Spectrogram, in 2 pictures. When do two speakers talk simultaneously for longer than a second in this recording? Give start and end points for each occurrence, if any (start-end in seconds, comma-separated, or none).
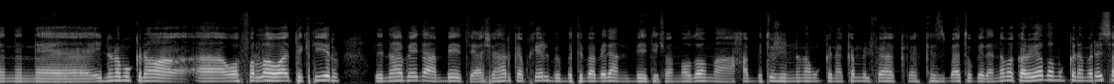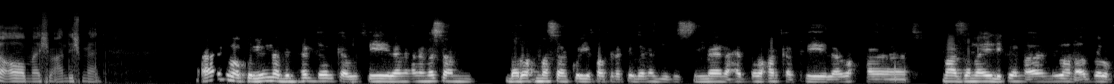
none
